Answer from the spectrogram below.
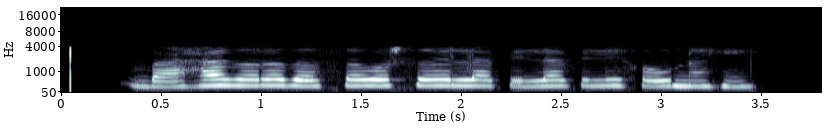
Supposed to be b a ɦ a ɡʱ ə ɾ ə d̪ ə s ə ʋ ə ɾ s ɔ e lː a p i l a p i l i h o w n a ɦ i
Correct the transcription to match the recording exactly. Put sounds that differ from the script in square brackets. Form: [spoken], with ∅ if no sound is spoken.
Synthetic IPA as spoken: b a ɦ a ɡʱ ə ɾ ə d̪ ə s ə ʋ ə ɾ s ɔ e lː a p i l a p i l i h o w n a ɦ i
